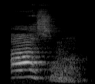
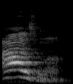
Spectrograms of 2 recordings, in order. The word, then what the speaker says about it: asthma: So, what you're trying to say is there's no th in asthma.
